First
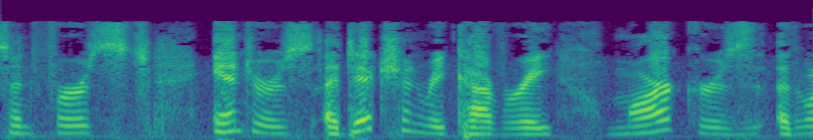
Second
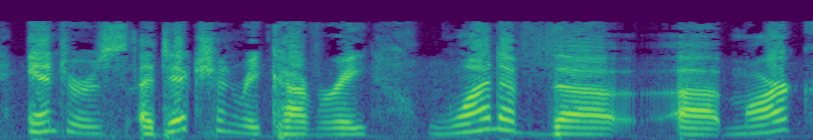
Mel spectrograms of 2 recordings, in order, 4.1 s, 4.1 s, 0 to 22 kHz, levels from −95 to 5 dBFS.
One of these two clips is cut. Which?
first; 1 cut; at 3.0 s

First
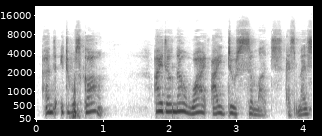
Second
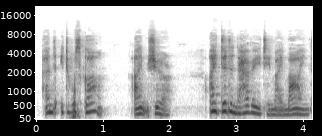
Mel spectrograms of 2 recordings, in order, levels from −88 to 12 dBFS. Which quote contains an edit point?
second; 1 cut; at 1.4 s

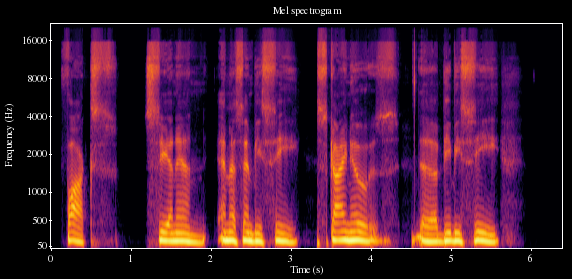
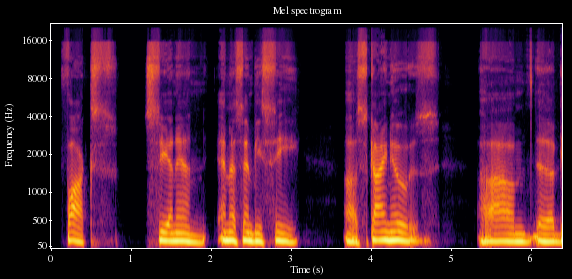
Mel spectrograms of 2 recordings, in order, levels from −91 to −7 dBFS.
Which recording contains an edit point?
first; 2 cuts; at 3.3 s, 4.5 s

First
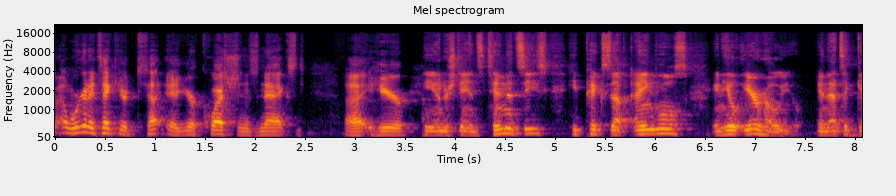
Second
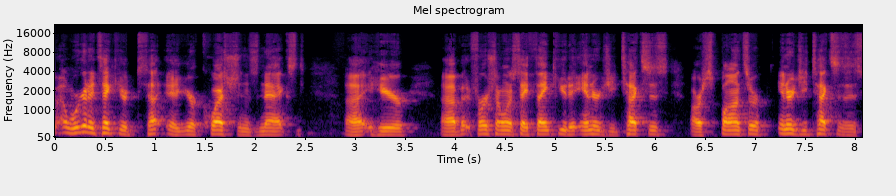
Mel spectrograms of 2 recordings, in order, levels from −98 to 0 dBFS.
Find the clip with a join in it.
first; 1 cut; at 3.7 s

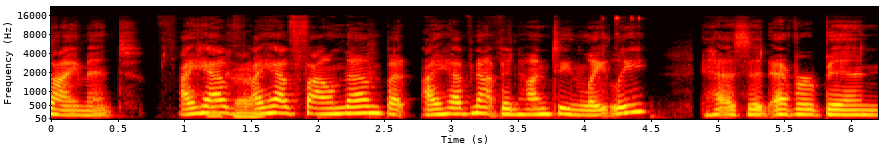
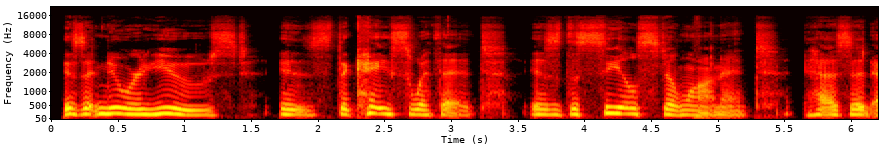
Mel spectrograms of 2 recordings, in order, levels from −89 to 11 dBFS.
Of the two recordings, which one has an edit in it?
first; 1 cut; at 4.8 s

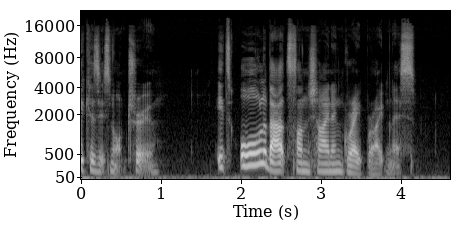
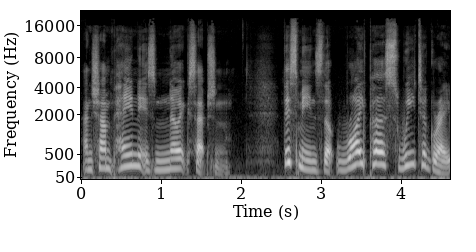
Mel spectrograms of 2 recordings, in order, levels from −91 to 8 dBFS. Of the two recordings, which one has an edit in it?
first; 1 cut; at 1.6 s

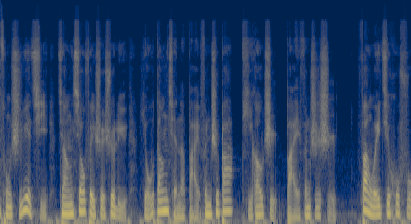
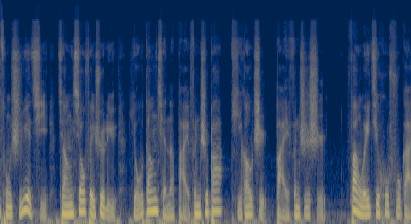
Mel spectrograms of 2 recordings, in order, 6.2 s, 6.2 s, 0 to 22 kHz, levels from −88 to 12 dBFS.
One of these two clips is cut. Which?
second; 1 cut; at 1.4 s

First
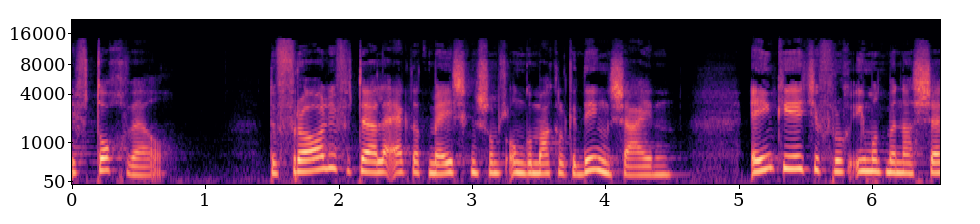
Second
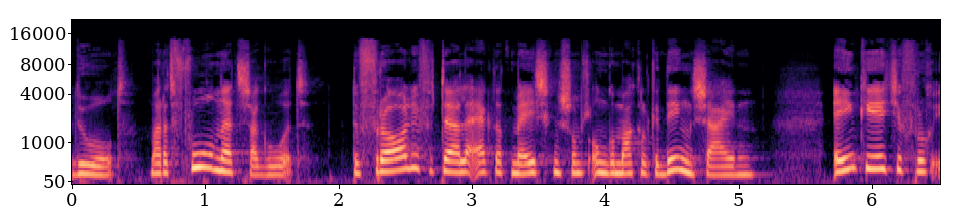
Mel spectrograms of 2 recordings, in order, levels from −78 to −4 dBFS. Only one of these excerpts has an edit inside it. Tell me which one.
second; 1 cut; at 2.0 s

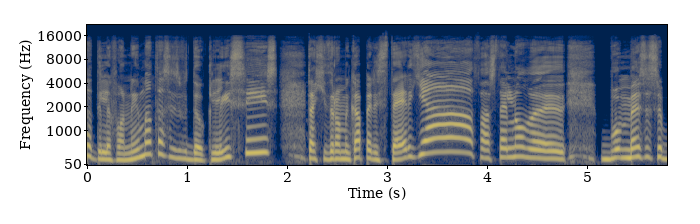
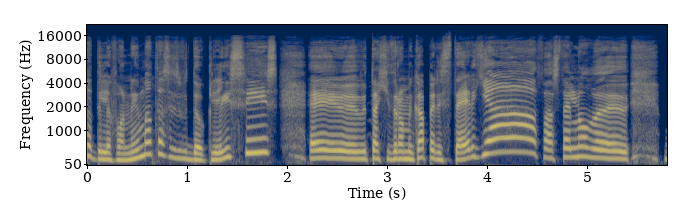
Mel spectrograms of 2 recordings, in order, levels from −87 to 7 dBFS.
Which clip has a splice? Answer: first; 1 cut; at 2.2 s

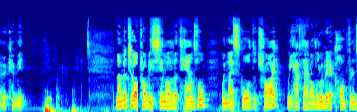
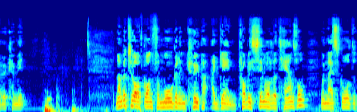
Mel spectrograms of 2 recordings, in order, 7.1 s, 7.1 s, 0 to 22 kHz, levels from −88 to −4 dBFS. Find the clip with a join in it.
first; 2 cuts; at 2.7 s, 5.7 s

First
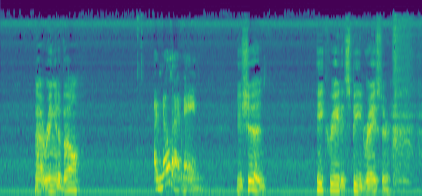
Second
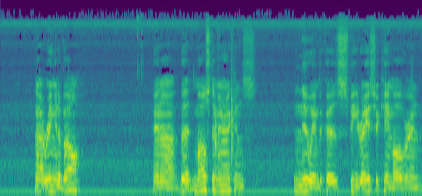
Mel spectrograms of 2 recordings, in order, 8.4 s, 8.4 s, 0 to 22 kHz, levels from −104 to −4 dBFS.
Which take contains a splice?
second; 1 cut; at 2.9 s

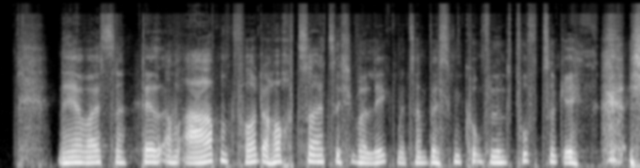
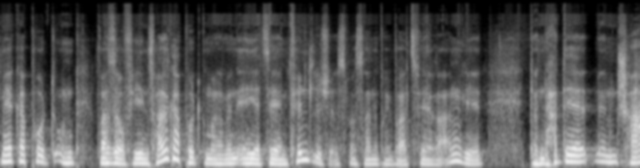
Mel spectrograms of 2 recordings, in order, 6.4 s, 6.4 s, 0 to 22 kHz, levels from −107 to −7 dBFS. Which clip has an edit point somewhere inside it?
first; 1 cut; at 1.4 s

